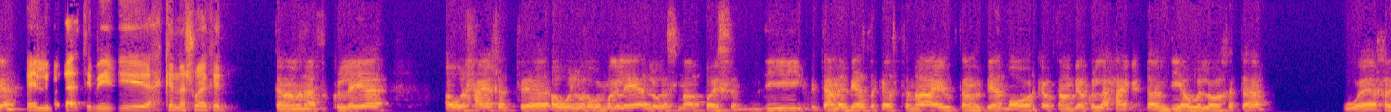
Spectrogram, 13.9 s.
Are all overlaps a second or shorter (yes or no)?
yes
